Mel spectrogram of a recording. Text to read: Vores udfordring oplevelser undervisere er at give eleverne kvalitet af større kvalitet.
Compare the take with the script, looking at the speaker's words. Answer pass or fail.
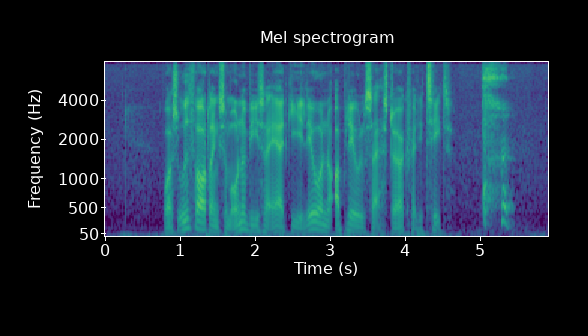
fail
